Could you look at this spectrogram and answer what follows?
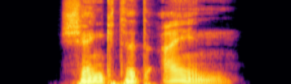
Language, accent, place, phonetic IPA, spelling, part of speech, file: German, Germany, Berlin, [ˌʃɛŋktət ˈaɪ̯n], schenktet ein, verb, De-schenktet ein.ogg
- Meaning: inflection of einschenken: 1. second-person plural preterite 2. second-person plural subjunctive II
